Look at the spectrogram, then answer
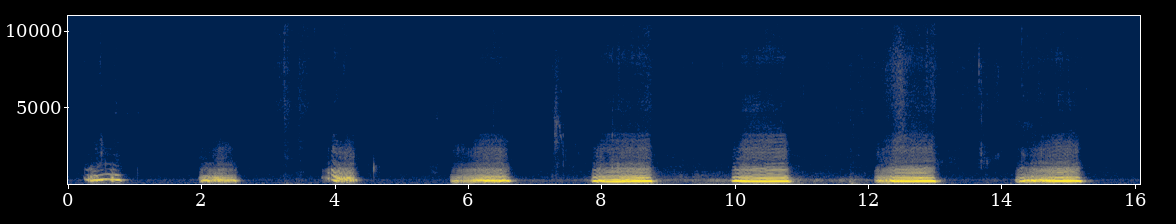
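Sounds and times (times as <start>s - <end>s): cat snoring: 2.0s - 2.6s, 3.9s - 4.4s, 5.7s - 6.7s, 7.8s - 8.9s, 9.9s - 10.9s, 12.1s - 13.1s, 14.2s - 15.3s.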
